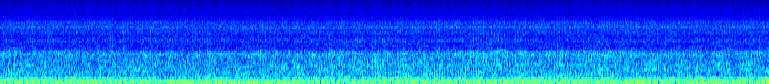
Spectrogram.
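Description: Wind rushes past a small plane.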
